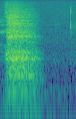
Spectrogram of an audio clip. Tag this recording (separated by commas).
Breathing, Respiratory sounds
